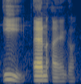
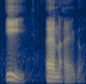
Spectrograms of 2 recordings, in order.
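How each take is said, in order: Both takes have the same delivery.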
